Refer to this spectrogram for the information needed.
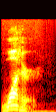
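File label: "water", English pronunciation; ˡwɔːtəʳ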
